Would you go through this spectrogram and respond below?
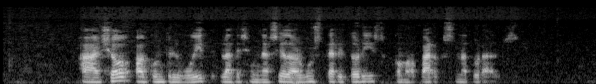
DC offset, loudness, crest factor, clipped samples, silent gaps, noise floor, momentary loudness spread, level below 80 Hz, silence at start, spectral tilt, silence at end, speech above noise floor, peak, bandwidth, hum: under 0.1%; -19 LUFS; 18 dB; under 0.1%; none; -52 dBFS; 12 LU; -50 dBFS; 0.8 s; -5.5 dB/octave; 0.8 s; 34 dB; -2 dBFS; 16.5 kHz; none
